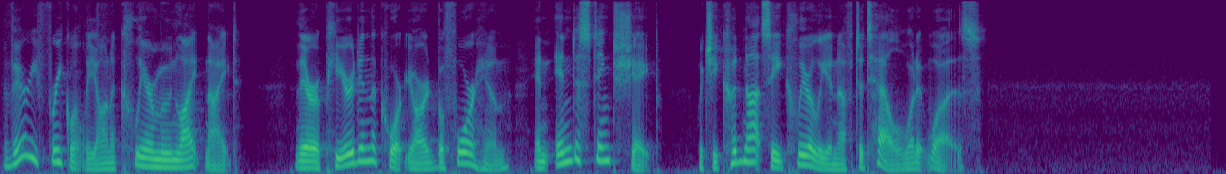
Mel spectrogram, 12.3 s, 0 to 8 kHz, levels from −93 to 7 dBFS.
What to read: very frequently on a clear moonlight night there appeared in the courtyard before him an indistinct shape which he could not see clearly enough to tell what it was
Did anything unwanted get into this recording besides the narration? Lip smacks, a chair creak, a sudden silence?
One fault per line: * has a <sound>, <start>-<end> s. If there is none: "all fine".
all fine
